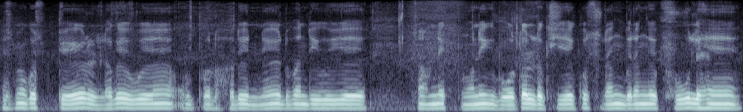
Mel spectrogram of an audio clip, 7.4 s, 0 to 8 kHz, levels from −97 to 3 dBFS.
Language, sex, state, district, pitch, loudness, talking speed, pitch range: Hindi, male, Madhya Pradesh, Bhopal, 115 Hz, -16 LUFS, 175 wpm, 110-115 Hz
